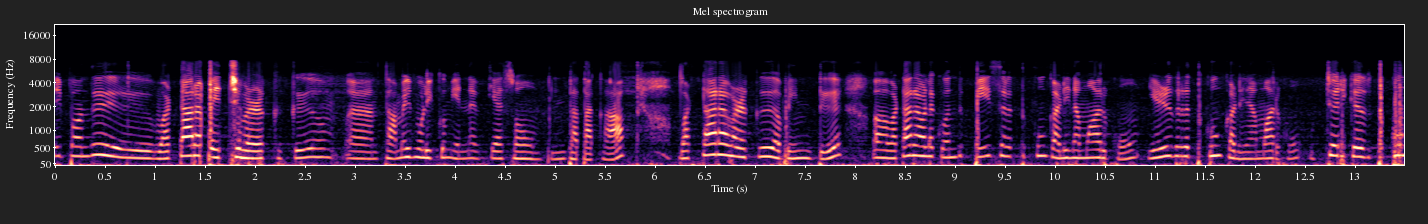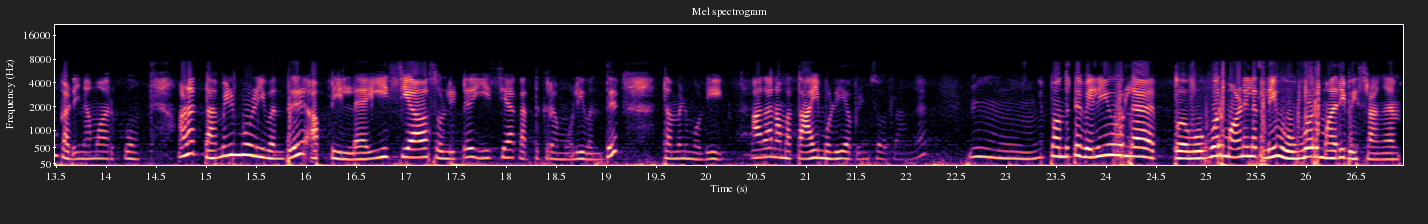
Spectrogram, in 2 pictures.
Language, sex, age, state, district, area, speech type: Tamil, female, 18-30, Tamil Nadu, Tiruvarur, rural, spontaneous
